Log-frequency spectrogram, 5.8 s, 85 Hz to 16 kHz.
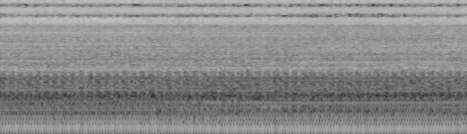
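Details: Nissan 350Z 3.5 VQ V6 at idle: a steady idle with a dull, fairly regular knock underneath at about three a second; rod knock.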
